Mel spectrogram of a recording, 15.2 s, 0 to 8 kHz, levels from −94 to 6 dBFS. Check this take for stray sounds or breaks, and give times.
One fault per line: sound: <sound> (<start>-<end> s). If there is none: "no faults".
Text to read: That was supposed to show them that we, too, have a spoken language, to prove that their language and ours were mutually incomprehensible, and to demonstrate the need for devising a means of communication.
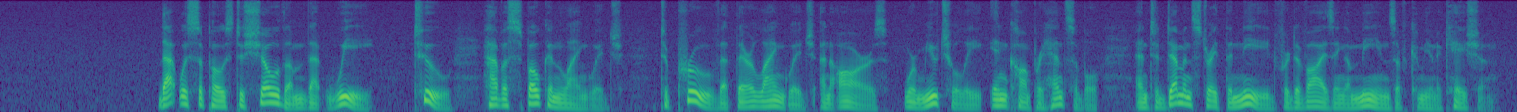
no faults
